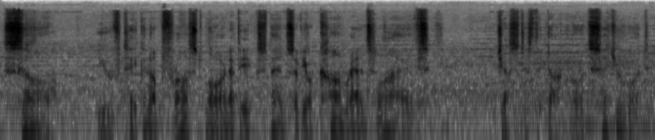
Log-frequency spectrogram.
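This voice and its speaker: An actor playing an arrogant, taunting demon in a video game, with a gravelly, sinister, imperious dark lord delivery. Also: male voice, rumbling low, takes it slowly, over music, full character voice. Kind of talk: video game cutscene acting.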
